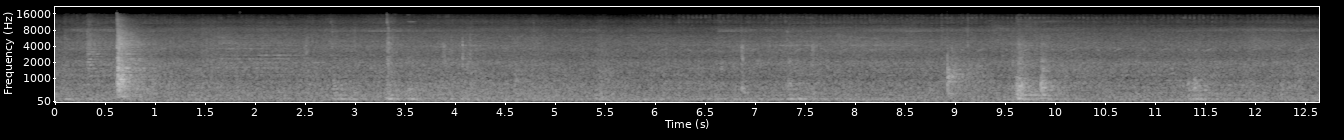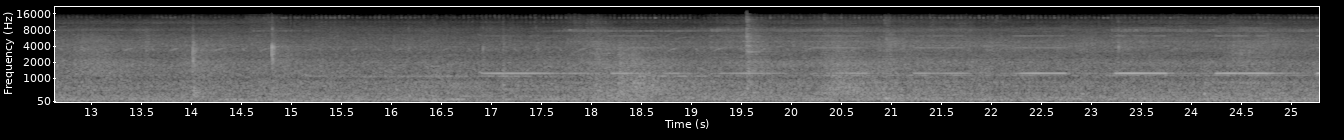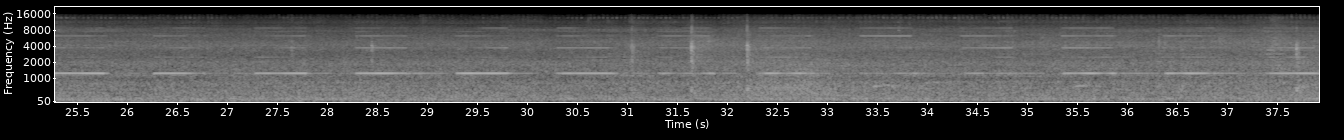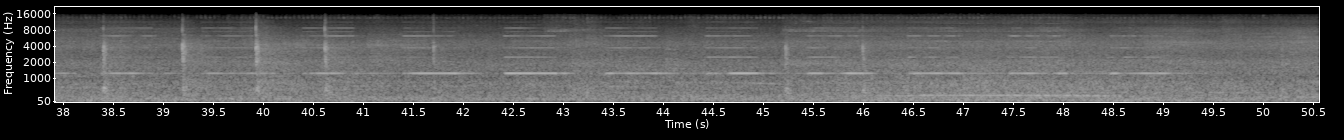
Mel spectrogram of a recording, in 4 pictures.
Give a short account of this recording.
hammering, drilling, beeps. Sony MS mic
